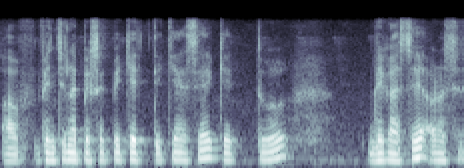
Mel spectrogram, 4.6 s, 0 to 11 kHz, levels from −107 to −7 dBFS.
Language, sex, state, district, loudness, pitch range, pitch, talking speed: Nagamese, male, Nagaland, Dimapur, -18 LUFS, 105-110 Hz, 105 Hz, 165 wpm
